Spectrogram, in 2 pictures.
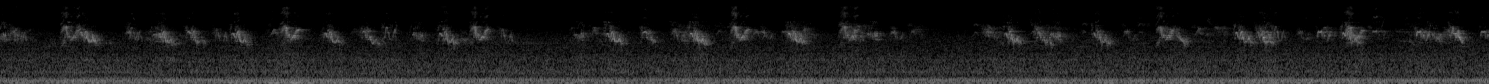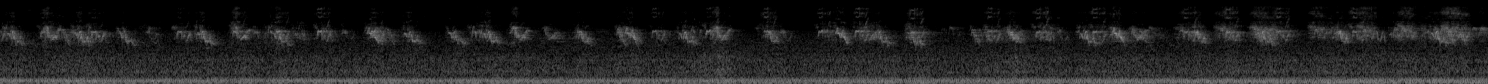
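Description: Birds chirping: a steady stream of short, high chirps, several a second, over a constant low hum.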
